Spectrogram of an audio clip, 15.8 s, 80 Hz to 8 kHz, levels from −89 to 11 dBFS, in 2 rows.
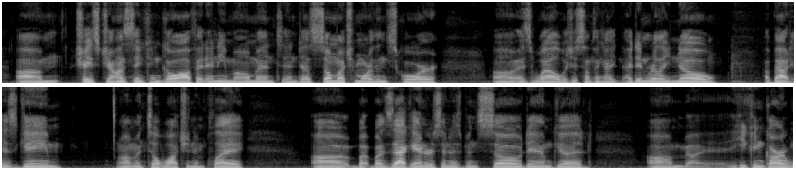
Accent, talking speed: American, 190 wpm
